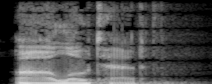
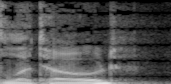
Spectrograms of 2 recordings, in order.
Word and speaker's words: Lotad: I thought Lotad. I thought there was another O, and I thought it was Latoad, like, dude, for the longest time.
